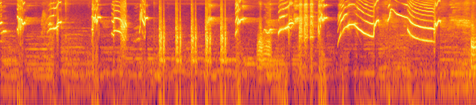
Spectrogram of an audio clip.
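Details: Black-winged myna song said to set other mynas singing: rapid squeaky chips and clicks, then long downslurred whistles repeated about once a second, bright and loud.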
